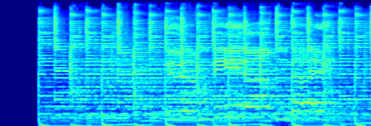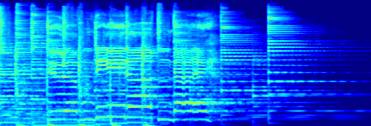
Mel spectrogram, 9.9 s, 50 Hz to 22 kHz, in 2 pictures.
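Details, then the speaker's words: Simulated normal-hearing reference with no hearing loss, shown before noise-induced loss after 100 dB exposure: full-range pop music with clear bass and crisp treble. "우선 청력 손실이 전혀 없는 경우에 소리가 어떻게 들리는지 한번 보세요. 소리가 좀 클 수 있습니다."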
